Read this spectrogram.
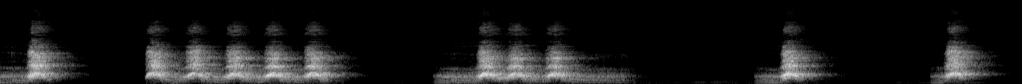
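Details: Eight-month-old Briard puppy, described as a natural guard dog, barking in bursts: a quick run of five barks, then three, then two single barks spaced about two seconds apart, loud and clear with silence between.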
